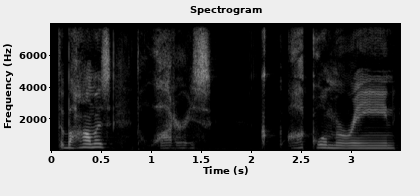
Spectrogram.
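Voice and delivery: breathy whisper, as if in awe; hushed whisper. Real, not acted. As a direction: whisper it like the view takes your breath. Hushed, describing the beautiful water.

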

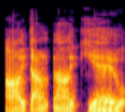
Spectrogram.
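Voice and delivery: slow, drawn-out ghostly murmur; slow spooky EVP voice. Retold or imitated. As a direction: stretch each word like a recording from beyond. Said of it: "things like".

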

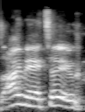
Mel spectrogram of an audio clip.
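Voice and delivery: high, loud call-out; mock announcement. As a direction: pop up and announce yourself, imitating an eager gatecrasher. [name] pops out announcing himself.

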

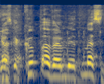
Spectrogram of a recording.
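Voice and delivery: laughs through the plan, pitch up and loud; chuckling at his own scheme; laughing. Real, not acted. Telling friends his sneaky plan, laughing.

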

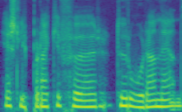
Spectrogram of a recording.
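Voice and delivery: plain reading voice

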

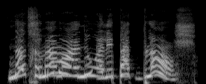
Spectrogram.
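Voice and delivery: put-on high, loud children's shout; kids yelling. A narrator's reading. Seven kids shout at the wolf through the door, high yell. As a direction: yell it all together as tiny kids. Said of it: "hurlent les sept biquets".

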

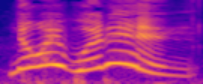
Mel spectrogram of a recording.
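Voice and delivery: high, loud, slow insistent no; emphatic denial. Real, not acted. Co-host insisting she'd keep podcasting, loud emphatic denial. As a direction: shut the idea down hard.

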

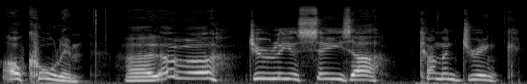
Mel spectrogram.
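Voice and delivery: drawn-out roar, pitched high; hoarse roar. A narrator's reading. Drunkard summoning his associate, roaring hoarsely. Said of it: "As he hoarsely roared this out".

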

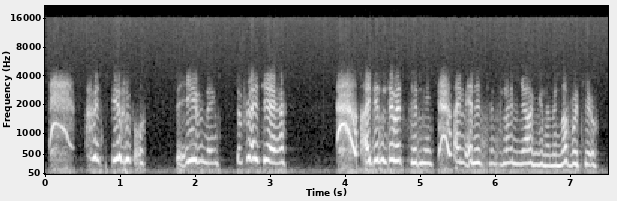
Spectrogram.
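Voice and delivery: cling to life, terrified of dying; desperate pleading. Acted. Condemned woman pleads desperately to live.

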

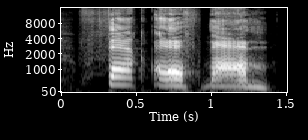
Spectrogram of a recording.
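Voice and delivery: high, loud yell at mum; furious shout. Acted. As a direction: scream at her to leave. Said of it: "I cried".

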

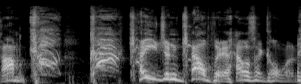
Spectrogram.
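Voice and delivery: put-on stuttered, drawn-out New Orleans waiter accent. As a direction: stumble into your name in a mock New Orleans accent. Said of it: "And he's like".

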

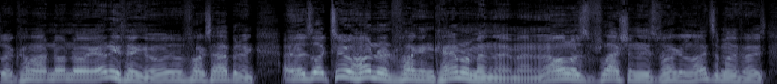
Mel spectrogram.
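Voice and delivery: garbled, high-pitched, sweary rocker recounting his confusion. Acted. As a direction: tell it as a bewildered, barely intelligible heavy metal star. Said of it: "if you didn't understand any of that".

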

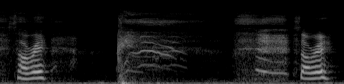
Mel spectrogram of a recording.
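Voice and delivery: apologising through giggles; can't stop laughing, high and breathless. Real, not acted. Prank call breaking into laughter.

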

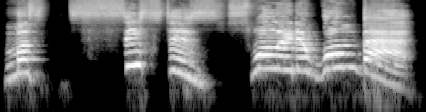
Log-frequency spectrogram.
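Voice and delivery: high mock Australian, slipping British; bad Australian accent. Host failing an Australian accent, mock Australian. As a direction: attempt Australian and miss. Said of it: "that was kind of British".

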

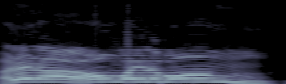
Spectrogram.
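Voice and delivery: high, drawn-out bingo holler; imitated neighbour's yell. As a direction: urge the caller on, stretching every word. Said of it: "j'entends mon voisin hurler". (voisin qui hurle en traînant)

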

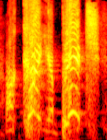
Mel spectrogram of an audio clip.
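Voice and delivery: shrieking, very high loud threat; kid's threat. Acted. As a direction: scream the threat like a feral child. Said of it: "and he goes".

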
